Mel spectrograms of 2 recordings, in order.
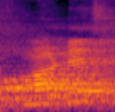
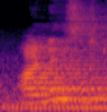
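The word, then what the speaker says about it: honest: इसकी spelling H से start हो रही है, लेकिन हम इसको हॉनेस्ट नहीं बोलेंगे, इसको बोलेंगे ऑनेस्ट. ऑनेस्ट क्यों बोलेंगे? क्योंकि इसमें एच साइलेंट रहता है. साइलेंट, एच बोलता नहीं है, इसलिए इसको बोलेंगे हम ऑनेस्ट.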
